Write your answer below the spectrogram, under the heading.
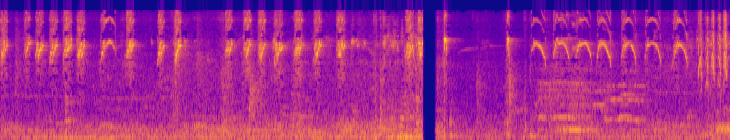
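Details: Lure song of a young common iora meant to make birds sing: long series of high clipped notes repeated about twice a second, later turning to curved arching whistles in quick succession.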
